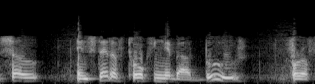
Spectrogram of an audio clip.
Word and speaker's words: boer: Now, the word for farmer in Dutch is boer, B-O-E-R, boer. But that soft R at the end, they could not pronounce, and you would struggle with it as well. So they, instead of saying boer, they said boulou. They put a lu at the end, because that's more in tune with their language.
